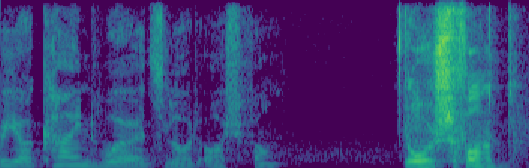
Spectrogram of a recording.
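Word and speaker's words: Haurchefant: Orshfon. That's how you pronounce it, Orshfon.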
